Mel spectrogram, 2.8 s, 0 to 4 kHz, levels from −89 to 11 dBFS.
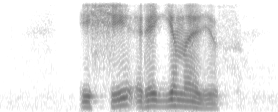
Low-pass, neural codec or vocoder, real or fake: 3.6 kHz; none; real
